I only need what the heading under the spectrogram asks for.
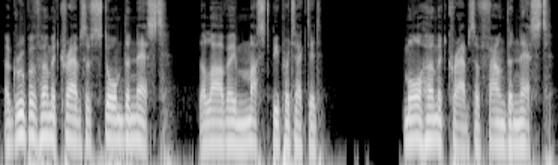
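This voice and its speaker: A man reading scripted narration in the style of a nature documentary, with a measured, dramatic and solemn storytelling delivery. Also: low voice, dark tone, no echo, clean studio sound.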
